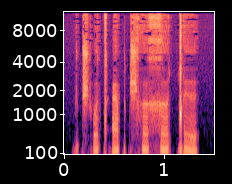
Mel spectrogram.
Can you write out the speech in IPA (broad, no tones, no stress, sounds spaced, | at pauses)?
t͡ʃʼ ʊ tʼ æ p t͡ʃʰ ə x ə ǃ ɪ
